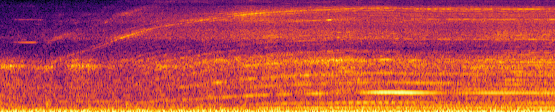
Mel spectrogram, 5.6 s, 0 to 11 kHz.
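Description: A small HK250 RC helicopter flies outdoors on a breezy morning, its rotor and motor making a steady whirring drone with rising and falling pitch that holds for several seconds without talk.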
